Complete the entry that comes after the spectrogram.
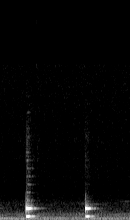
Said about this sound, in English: It's just me sorting out my phone.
